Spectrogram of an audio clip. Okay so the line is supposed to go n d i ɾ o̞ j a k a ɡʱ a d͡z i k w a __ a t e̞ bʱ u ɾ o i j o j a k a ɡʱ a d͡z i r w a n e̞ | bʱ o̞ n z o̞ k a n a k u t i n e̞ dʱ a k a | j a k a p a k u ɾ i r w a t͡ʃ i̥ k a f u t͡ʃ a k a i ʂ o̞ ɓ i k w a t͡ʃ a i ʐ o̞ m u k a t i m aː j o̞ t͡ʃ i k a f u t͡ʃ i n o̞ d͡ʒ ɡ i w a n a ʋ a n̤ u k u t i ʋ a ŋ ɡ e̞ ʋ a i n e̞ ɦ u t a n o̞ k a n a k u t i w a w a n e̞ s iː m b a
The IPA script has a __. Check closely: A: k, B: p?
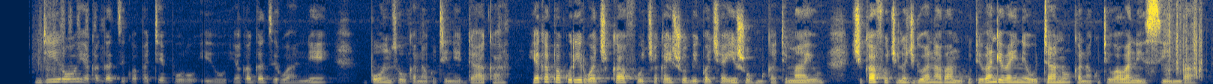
B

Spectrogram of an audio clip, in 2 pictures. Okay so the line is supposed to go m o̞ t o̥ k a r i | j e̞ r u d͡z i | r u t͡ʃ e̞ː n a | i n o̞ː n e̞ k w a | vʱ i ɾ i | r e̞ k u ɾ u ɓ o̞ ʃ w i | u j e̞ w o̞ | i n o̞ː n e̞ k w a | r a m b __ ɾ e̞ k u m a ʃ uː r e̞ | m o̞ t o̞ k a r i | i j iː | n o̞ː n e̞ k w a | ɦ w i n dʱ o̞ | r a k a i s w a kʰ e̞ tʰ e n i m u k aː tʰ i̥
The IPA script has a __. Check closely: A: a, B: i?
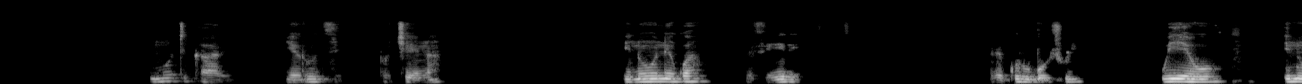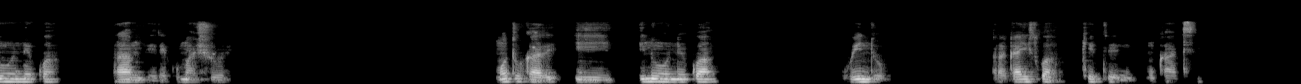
B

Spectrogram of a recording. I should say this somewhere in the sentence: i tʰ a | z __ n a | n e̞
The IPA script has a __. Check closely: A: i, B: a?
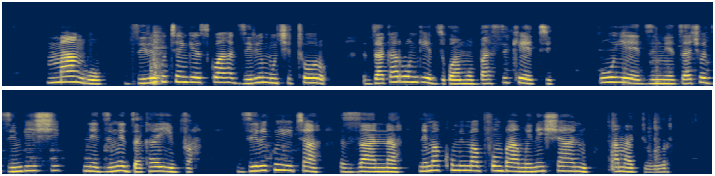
B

